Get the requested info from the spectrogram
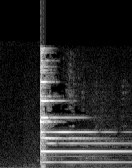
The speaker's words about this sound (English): Wait for the bell sound.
